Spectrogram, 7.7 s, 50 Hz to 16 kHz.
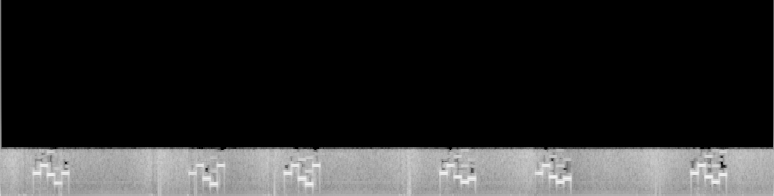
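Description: Five-tone selective call (ZVEI), heard as quick runs of five tones, tones of about 70 ms. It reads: 88728 88511 88511 88635 88635 88637
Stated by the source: ZVEI five-tone selective call received on SDR.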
